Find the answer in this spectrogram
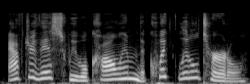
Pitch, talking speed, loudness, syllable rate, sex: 230 Hz, 240 wpm, -16 LUFS, 5.5 syllables/s, female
